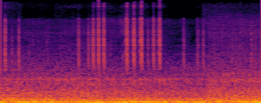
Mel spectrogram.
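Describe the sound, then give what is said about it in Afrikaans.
Steady low road rumble from inside a moving Mahindra Scorpio SUV, with bursts of sharp, irregular knocking and rattling clicks as it rolls over a rough, uneven road. No one speaks. “'n Onnodige klop gelei het by tye opgeduik.”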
